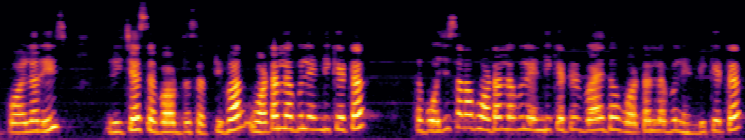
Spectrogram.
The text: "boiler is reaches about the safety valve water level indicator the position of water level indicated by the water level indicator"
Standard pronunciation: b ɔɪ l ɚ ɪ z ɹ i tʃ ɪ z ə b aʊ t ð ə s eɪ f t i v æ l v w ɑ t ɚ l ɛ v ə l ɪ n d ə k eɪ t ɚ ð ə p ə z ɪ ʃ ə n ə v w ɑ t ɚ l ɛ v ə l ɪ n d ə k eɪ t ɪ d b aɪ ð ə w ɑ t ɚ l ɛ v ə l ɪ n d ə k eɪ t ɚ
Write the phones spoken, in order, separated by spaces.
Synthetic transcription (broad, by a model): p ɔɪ l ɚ ɪ z ɹ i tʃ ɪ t ə b aʊ t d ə s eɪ p t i b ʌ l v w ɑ t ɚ l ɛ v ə l ɪ n d ə k eɪ t ɚ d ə p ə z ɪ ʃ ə n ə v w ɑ t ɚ l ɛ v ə l ɪ n d ə k eɪ t ɪ d b aɪ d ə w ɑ t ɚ l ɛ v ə l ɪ n d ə k eɪ t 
